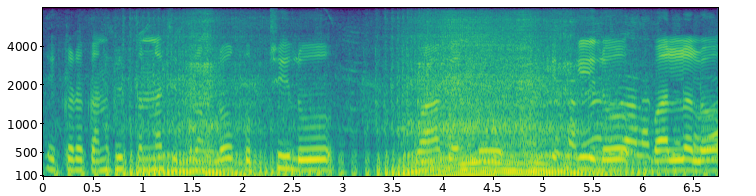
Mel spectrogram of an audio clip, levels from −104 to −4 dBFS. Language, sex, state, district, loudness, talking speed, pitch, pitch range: Telugu, female, Andhra Pradesh, Sri Satya Sai, -13 LUFS, 70 wpm, 180 Hz, 165-185 Hz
